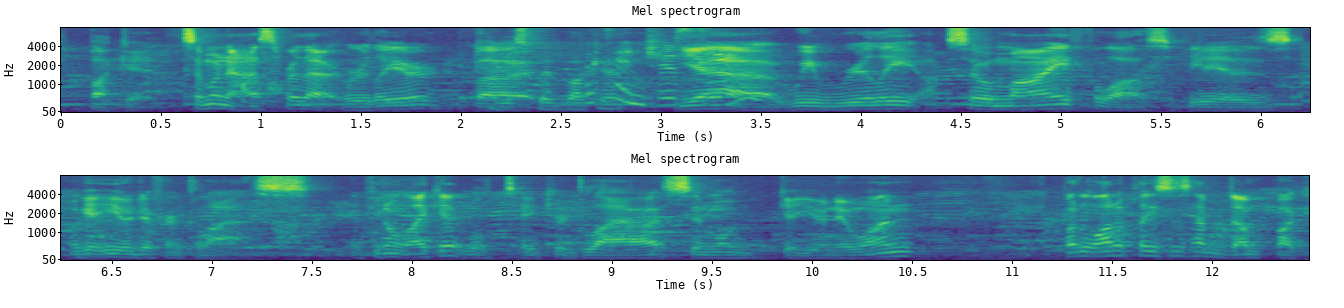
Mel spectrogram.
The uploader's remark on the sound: This week we report live from the Foodie 500 mixer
